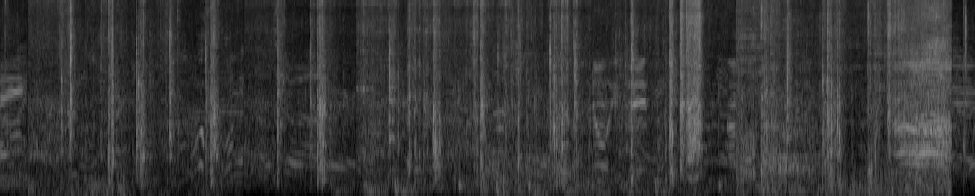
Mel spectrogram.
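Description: A skateboard clacks sharply as it lands and flips.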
